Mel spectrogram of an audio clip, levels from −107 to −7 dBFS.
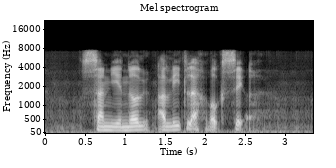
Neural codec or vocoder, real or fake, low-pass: autoencoder, 22.05 kHz, a latent of 192 numbers a frame, VITS, trained on many speakers; fake; 7.2 kHz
